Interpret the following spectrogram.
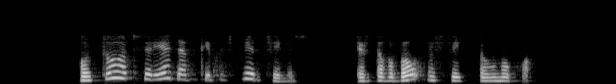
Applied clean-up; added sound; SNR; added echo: neural mask model DeepFilterNet 3.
